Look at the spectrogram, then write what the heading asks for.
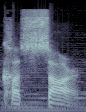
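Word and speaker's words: Khazar: words kasar added onto it it is correctly pronounced kasar the Jewish encyclopedia has five pages on the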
